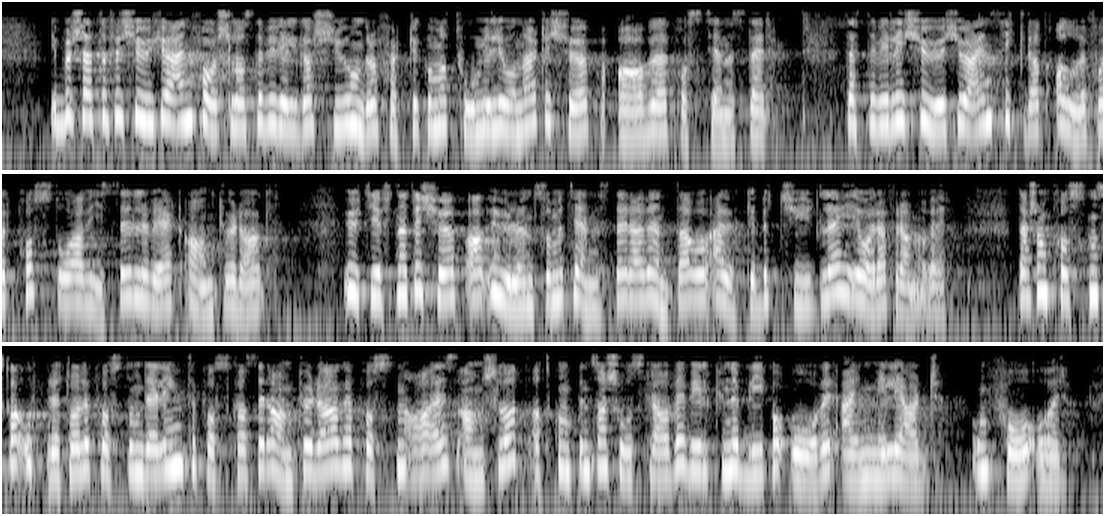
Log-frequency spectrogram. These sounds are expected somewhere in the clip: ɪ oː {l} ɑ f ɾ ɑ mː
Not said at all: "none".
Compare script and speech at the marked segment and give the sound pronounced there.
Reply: ɾ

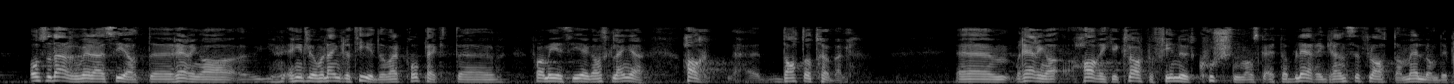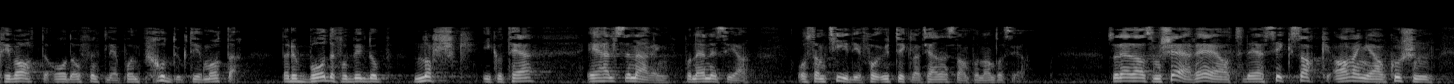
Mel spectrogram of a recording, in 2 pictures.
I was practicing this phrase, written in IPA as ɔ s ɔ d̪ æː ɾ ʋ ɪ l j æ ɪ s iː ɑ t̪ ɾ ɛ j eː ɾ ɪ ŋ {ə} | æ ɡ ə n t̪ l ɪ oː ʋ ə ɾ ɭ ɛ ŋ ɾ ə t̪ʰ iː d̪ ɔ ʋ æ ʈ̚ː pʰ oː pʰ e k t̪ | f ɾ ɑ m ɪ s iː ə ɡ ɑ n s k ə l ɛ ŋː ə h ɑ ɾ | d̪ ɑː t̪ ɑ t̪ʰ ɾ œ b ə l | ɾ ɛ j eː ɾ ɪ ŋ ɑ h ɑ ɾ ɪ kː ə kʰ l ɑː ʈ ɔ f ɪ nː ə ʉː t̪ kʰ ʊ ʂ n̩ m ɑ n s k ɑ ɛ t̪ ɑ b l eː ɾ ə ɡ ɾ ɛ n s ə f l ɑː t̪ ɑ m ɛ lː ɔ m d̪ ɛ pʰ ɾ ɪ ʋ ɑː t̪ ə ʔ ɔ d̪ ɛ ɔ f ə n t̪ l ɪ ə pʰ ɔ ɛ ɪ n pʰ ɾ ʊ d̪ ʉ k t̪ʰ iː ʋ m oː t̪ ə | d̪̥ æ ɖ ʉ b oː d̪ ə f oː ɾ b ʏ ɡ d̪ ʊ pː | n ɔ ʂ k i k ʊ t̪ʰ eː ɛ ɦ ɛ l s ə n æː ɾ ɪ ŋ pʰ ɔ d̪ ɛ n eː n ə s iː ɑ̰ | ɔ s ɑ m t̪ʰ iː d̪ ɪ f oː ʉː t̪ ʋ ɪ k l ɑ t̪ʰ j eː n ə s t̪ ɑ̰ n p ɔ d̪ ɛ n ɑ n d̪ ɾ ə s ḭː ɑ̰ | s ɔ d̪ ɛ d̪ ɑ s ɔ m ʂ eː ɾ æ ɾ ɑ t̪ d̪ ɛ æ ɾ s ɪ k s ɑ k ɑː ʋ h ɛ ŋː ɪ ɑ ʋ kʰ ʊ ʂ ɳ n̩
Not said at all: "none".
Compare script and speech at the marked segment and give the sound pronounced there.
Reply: ɑ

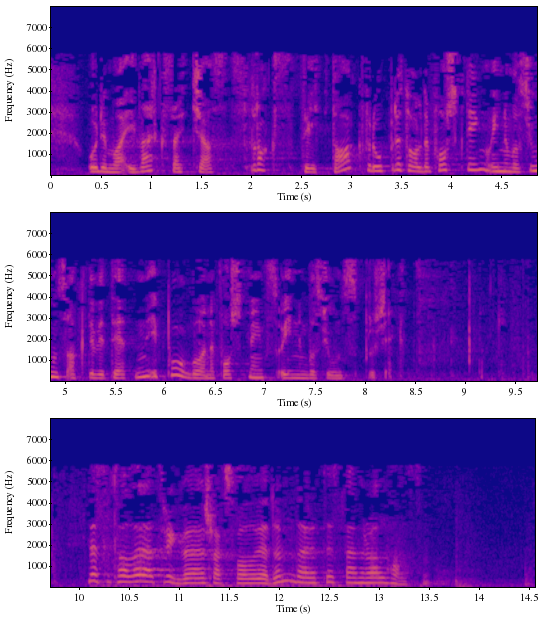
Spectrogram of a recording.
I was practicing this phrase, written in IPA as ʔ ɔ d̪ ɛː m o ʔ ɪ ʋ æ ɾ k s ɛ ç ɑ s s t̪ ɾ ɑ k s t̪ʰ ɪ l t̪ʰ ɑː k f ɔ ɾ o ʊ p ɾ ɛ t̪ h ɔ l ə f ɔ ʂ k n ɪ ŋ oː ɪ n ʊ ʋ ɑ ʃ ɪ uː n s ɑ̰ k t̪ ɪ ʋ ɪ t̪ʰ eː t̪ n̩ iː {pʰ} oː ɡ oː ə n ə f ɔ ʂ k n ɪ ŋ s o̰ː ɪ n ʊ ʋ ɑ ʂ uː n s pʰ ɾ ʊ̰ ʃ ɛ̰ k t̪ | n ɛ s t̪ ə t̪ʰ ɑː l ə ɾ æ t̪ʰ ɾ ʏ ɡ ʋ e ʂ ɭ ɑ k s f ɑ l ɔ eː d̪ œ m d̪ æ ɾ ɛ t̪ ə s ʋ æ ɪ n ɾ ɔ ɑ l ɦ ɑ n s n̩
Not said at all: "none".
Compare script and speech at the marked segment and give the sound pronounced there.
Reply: pʰ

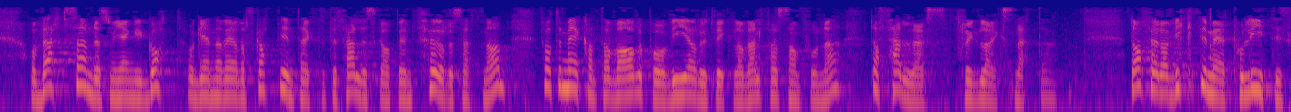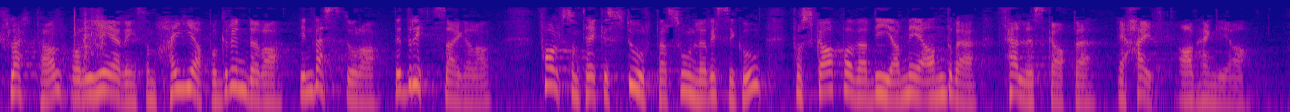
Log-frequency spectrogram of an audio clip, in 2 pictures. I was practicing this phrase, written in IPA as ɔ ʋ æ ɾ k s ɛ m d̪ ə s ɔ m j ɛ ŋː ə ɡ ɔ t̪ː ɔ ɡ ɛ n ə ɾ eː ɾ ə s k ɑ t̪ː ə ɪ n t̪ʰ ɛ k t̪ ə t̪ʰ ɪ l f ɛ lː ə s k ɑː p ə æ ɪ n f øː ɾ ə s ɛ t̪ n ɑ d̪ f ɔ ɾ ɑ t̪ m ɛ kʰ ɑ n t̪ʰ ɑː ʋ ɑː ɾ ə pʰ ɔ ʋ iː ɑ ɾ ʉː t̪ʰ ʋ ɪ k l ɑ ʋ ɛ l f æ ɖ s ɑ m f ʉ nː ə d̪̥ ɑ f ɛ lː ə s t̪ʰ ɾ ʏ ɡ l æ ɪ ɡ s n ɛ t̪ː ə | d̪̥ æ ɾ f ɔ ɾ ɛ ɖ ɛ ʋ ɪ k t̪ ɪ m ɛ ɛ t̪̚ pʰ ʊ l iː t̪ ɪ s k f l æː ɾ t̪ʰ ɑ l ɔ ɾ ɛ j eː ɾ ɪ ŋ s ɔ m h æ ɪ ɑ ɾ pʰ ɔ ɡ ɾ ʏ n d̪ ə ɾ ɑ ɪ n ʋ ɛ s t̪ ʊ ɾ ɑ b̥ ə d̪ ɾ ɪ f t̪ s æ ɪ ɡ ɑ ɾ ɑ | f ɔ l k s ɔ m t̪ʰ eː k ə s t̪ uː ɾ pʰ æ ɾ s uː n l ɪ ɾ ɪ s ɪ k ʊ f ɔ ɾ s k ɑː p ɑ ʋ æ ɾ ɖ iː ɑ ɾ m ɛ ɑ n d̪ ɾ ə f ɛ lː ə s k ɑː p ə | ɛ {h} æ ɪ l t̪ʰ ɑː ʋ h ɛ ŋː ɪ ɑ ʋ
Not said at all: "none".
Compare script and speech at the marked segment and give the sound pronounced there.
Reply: h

